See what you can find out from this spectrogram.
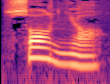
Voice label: Italian "sogno"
